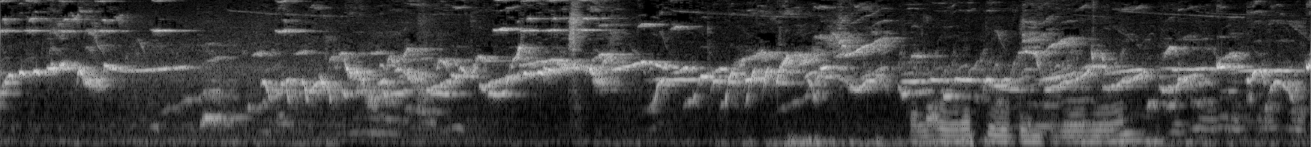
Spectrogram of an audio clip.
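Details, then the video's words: White-rumped shama singing during a practice singing contest, a lively mix of whistles, slurred notes and fast trills, with a human voice briefly heard partway through. "Simulasi lomba murai batu"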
